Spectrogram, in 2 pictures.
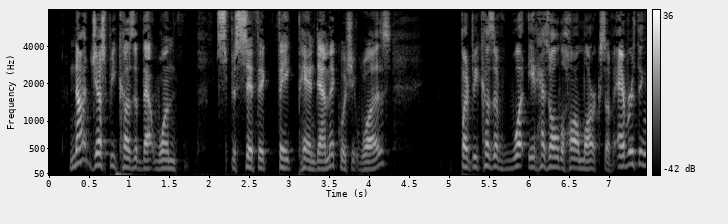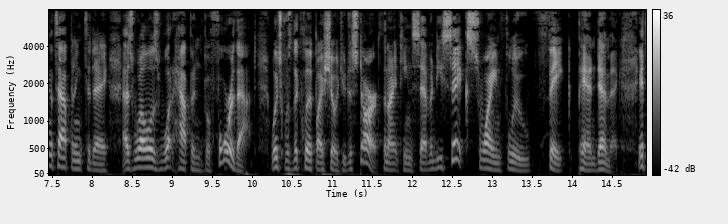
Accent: United States; as I am an American broadcasting from in the United States

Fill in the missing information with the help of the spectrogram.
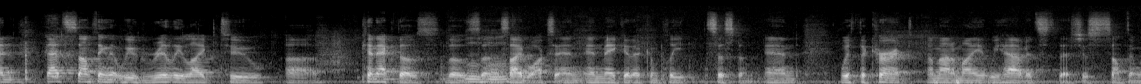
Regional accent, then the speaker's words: Arizona, United States; moved away as an adult; now in Brookings, United States; I'm actually kind of a transplant. We came from Arizona. That's where I grew up, went to school, went to Arizona State University, got an engineering degree, worked at Honeywell Aerospace for about 16 years.

